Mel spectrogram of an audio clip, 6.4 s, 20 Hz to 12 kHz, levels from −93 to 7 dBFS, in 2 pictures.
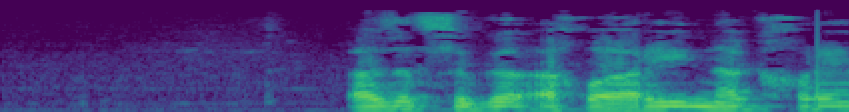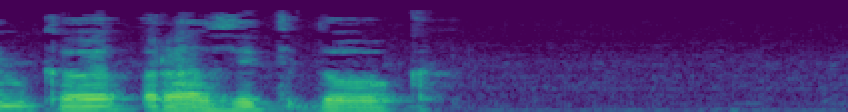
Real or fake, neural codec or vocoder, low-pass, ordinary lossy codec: real; none; 9.9 kHz; MP3, 32 kbps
